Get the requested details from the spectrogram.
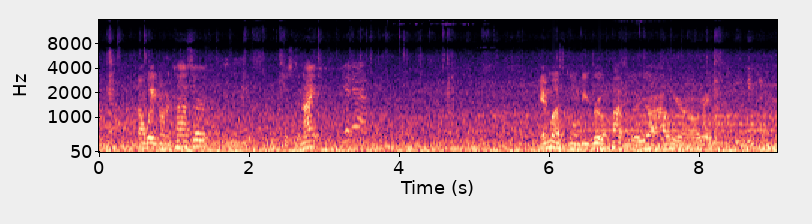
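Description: Young women talk casually nearby.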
